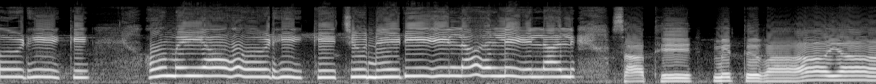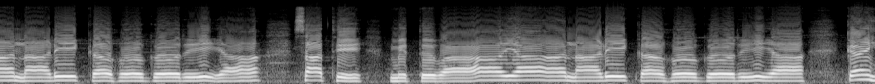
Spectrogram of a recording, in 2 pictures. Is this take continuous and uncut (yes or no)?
no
